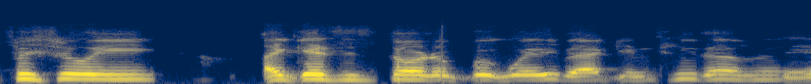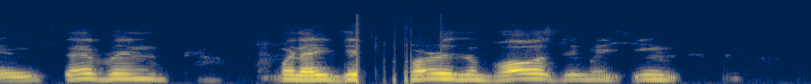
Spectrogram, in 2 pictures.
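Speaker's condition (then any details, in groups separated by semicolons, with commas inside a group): Cerebral palsy; neurological condition, cannot walk outside therapy; uses voice dictation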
